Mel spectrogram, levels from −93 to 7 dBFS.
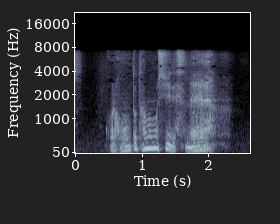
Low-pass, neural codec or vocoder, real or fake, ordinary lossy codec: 7.2 kHz; none; real; none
